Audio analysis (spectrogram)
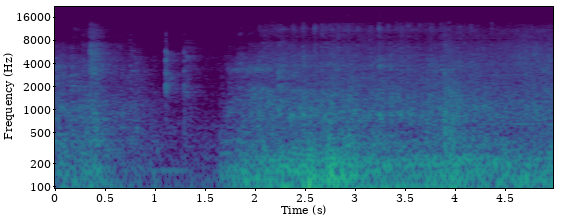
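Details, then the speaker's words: Linear LDCO801 belt-drive garage door opener on CHI 2327 flush panel door: soft low rumble as door travels, no grinding or clatter, super quiet; normal opener operation. "Super quiet operators, one of the best that you can get. Belt drive."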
